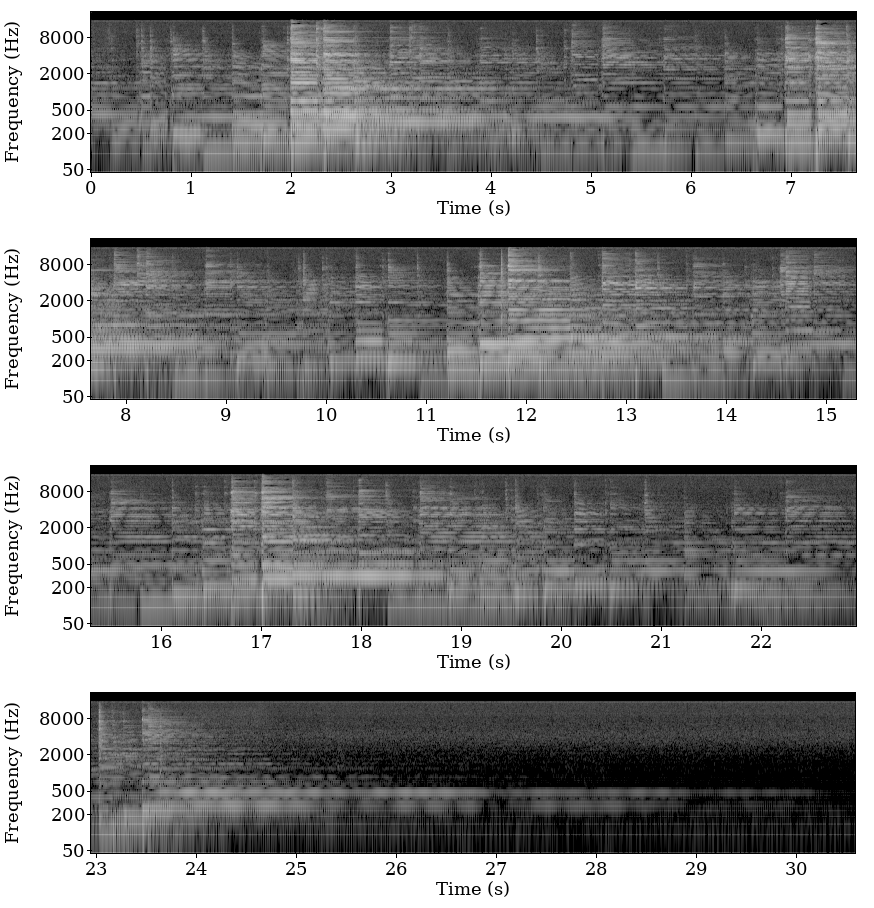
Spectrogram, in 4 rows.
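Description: Acoustic guitar played solo, picked with a strong strummed chord about every five seconds, closing on a last chord about 23 seconds in that rings out and fades away.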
